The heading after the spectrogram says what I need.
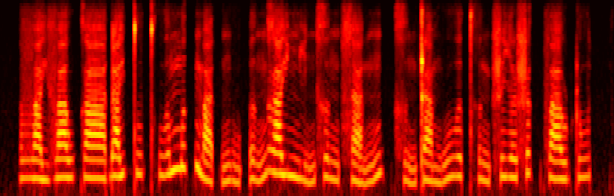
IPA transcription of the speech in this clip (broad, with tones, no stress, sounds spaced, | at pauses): v a˨˩ j v a˧ w k aː˧ ɗ a˧˥ j t̪ u˧˥ t̪ʰ u˧˥ ə̯ m ə˦˥ k̚ m a˨˩ t̚ ŋ u˨˩˨ ʔ ə˨˩˦ ŋ ɣ a˧ j ɲ i˨˩˨ n x ə˨˩ ŋ s a˨˩˨ n ŋ ə˦˥ k̚ x ə˨˩˨ ŋ ʈ a˨˩ m w u˧ ə̯ t̪ʰ ə˨˩ ŋ ʂ i˧ ə̯ ʂ ə˦˥ k̚ f aː˧ w ʈ u˦˥ t̚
